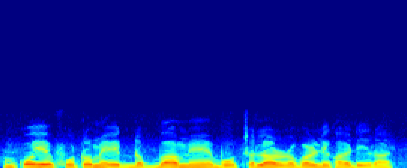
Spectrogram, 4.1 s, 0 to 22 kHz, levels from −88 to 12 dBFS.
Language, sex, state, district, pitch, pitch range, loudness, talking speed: Hindi, male, Arunachal Pradesh, Lower Dibang Valley, 250 Hz, 235-260 Hz, -14 LUFS, 205 wpm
